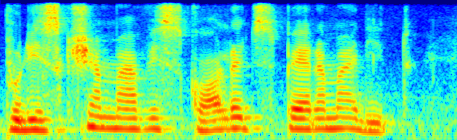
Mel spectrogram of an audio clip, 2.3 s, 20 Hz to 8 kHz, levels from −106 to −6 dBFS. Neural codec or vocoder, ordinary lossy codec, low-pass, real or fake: none; none; 7.2 kHz; real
